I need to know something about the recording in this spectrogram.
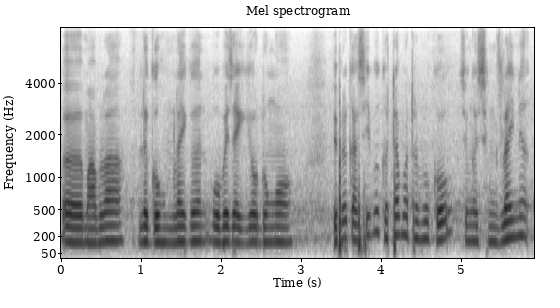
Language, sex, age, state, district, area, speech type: Bodo, male, 18-30, Assam, Chirang, rural, spontaneous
